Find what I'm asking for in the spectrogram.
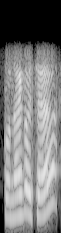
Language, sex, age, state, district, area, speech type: Assamese, female, 60+, Assam, Jorhat, urban, conversation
